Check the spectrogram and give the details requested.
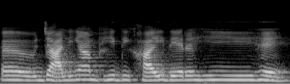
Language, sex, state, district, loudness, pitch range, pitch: Hindi, female, Bihar, Darbhanga, -17 LUFS, 195-210 Hz, 205 Hz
